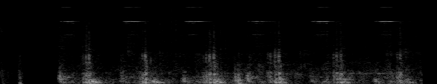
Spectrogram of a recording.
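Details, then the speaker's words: Jeep front driver side gives dull repeated clunks as the front end is rocked, heard over bumps; wheel wiggle showed no play; cause a loose nut on the sway bar link. "I hear this clunking noise when driving over bumps so I want to check every component in the front driver side till I know what's causing it"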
